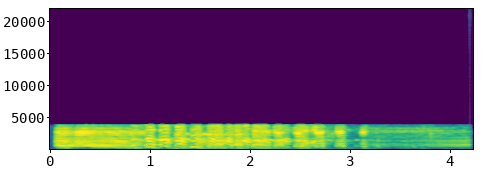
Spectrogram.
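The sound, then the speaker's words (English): A wet, sputtering fart sound, the 'wet and juicy' setting of a small novelty fart machine toy, plays loudly for several seconds, with bubbly, juicy pops that trail off into a softer rasp at the end. “It's a little fart machine. Apparently, there's different styles of farts on here. That's the wet and juicy.”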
